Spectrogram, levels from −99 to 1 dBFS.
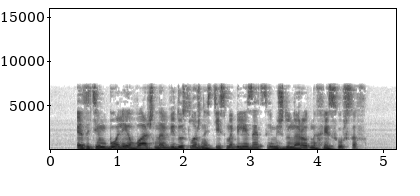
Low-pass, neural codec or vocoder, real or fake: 7.2 kHz; none; real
